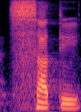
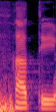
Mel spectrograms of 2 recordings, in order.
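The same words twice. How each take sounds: First: সাতি opened with a sharp hissed s; wrong sin sound. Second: Light air over the tongue tip starting সাতি; tongue-tip articulation. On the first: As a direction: say সাতি like "saa-tee". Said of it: "তখন এটা সিন হয়ে যাবে". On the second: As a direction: say সাতি like "thaa-tee", th as in "think". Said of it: "জিহ্বার আগা থেকে". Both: Shown as a demonstration.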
